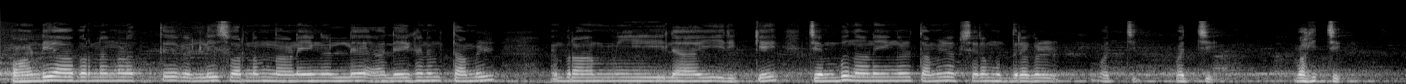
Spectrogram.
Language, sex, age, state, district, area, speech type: Malayalam, male, 18-30, Kerala, Idukki, rural, read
